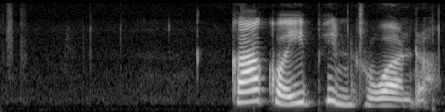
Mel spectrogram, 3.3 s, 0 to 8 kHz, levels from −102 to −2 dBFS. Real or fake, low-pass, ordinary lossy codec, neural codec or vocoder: real; 7.2 kHz; none; none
